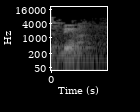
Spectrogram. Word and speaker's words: Bema: That's called the Bema, or I understand in Greek it's called Bema. They pronounce the B like a V.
